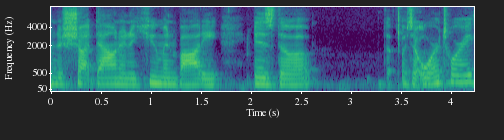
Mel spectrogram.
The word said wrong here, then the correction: auditory: Is that how you say it? – Auditory.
